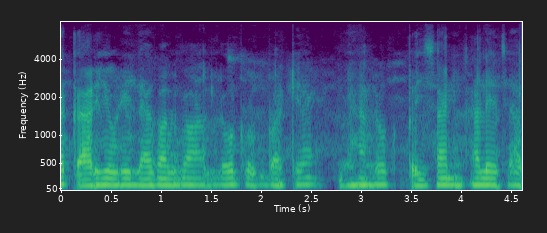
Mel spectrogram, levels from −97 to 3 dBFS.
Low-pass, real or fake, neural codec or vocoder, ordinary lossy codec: none; fake; codec, 16 kHz, 2 kbps, FreqCodec, larger model; none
